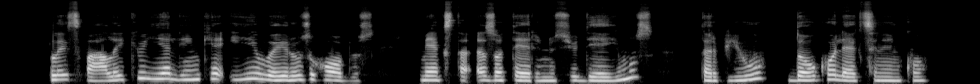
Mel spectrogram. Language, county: Lithuanian, Klaipėda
